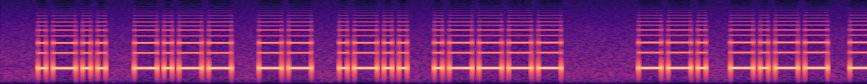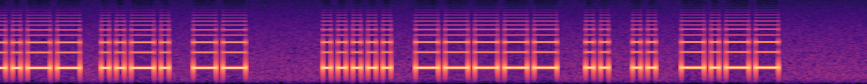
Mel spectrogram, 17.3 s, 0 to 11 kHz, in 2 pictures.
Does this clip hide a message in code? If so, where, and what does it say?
Yes: Morse code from 0.3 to 16.5 s, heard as a keyed tone, hand-sent with a paddle, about 16 wpm, 650 Hz. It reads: LYML1 GYYFM 50IIY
